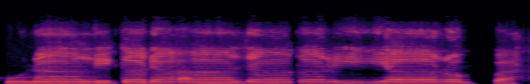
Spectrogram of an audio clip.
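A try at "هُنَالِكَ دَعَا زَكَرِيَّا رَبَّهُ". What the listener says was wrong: Oke, huruf zainya fathah. Di depannya tidak ada alifnya ya. Nggak boleh dipanjangkan. Tidak Zakaria, tapi Zakaria Rabbah.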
